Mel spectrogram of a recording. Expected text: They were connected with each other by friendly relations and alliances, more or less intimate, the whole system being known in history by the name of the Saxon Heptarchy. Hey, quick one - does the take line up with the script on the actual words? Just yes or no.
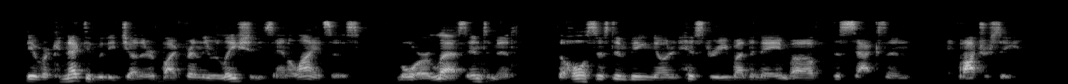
yes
